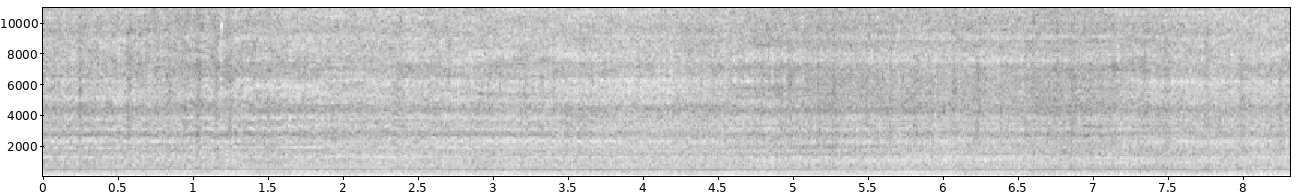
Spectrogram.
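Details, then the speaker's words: Motorcycle on a test ride with blown forks and bouncy rear suspension; steady, even engine drone with no misses or knocks, running fine, though an unexplained squeal is heard while moving. "but engine runs really good so far"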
